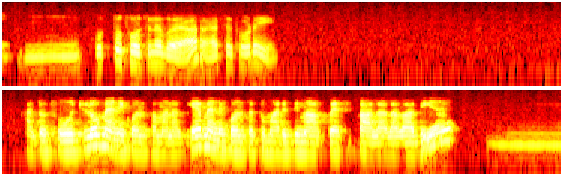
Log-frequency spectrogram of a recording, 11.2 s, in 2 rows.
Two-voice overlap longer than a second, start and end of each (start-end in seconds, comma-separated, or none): none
